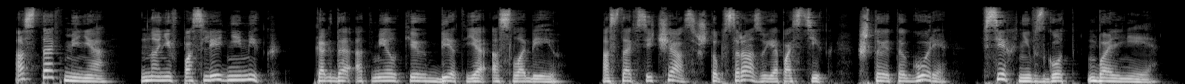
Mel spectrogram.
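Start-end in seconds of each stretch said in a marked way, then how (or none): none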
